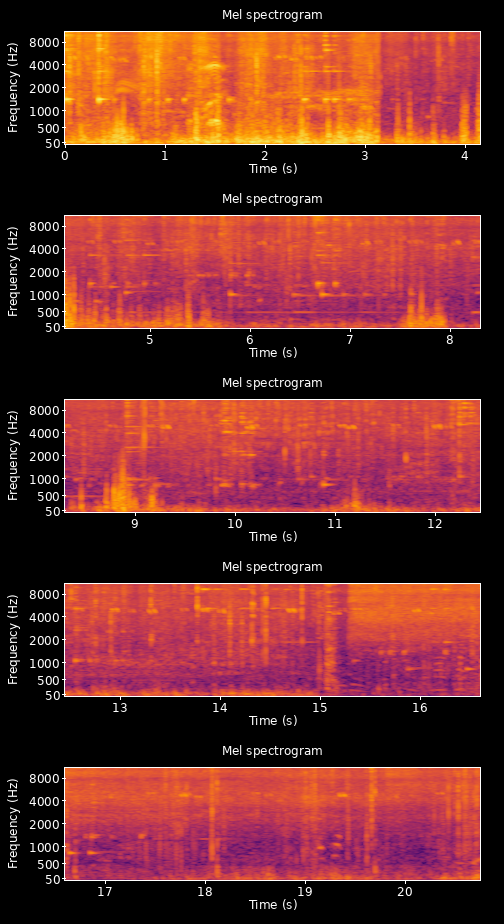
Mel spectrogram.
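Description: Livestock moving about a camp, with the clank of a cowbell. The first three seconds are loud, with a low rumble and clatter; after that it falls quiet, with only scattered short sounds.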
